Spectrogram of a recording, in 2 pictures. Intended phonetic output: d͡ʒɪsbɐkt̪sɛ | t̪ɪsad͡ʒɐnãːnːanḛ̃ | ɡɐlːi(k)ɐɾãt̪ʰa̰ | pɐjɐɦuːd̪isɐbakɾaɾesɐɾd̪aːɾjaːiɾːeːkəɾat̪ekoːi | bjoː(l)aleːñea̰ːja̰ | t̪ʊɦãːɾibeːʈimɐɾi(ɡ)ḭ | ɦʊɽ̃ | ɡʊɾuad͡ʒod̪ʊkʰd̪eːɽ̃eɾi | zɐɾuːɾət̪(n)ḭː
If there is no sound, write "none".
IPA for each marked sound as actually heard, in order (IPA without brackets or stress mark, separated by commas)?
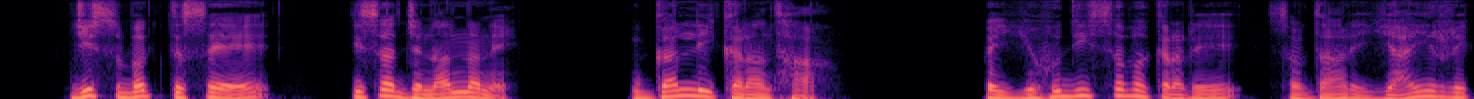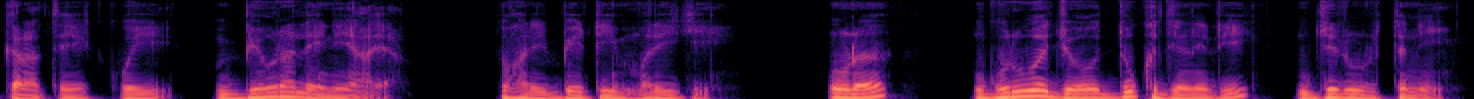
k, ɾ, ɡ, n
